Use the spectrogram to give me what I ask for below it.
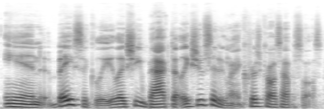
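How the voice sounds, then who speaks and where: A man's voice: lowish voice, sing-song, quick pace. A young man telling a casual storytime monologue, chatty and loose, tagging nearly every sentence with "okay?" and filling gaps with "like". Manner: chatty, repeats "okay?" and "like" constantly. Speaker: storyteller vlogger.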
